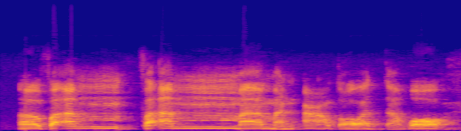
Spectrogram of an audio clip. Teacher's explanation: suara yang memiliki dengung yang keluar dari rongga hidung bersamaan dengan suara membunyikan nun dan mim yang bertasdid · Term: hunah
